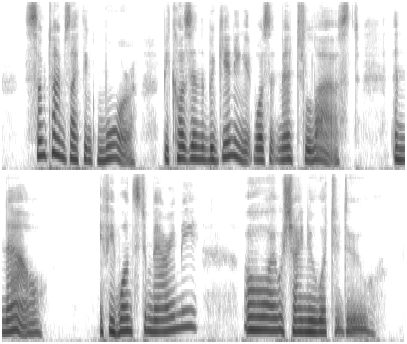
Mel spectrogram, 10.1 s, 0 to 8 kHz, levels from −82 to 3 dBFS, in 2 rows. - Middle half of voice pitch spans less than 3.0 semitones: Yes, narrow, 2.6 semitones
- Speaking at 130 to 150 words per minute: No, average, 160 wpm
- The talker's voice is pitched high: Yes, high, 210 Hz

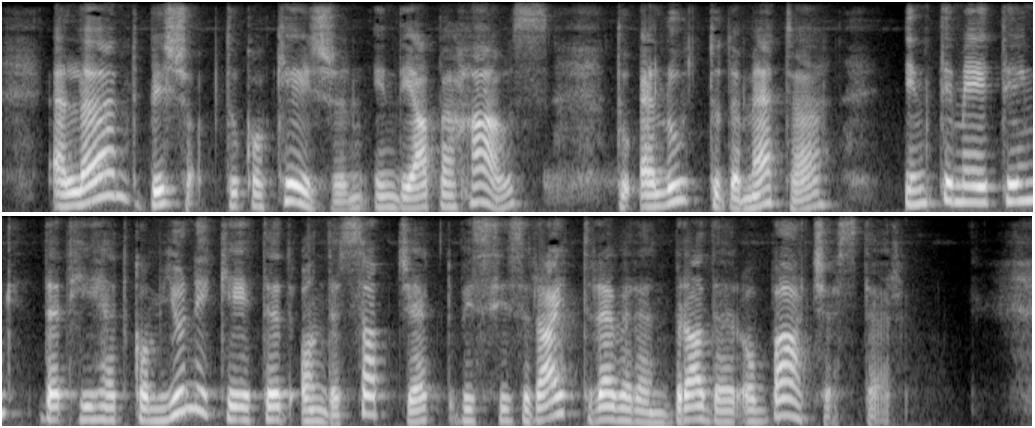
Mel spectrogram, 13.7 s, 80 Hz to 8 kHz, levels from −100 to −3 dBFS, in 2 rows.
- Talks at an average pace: No, slow, 125 wpm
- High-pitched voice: No, medium, 180 Hz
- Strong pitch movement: Yes, wide, 6.0 semitones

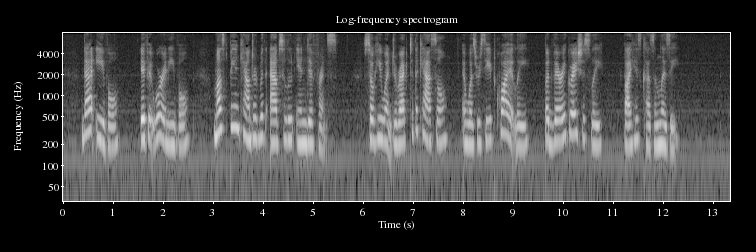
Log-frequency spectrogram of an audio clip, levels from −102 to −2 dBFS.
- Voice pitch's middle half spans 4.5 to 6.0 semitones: No, average, 3.5 semitones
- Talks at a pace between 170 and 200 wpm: No, average, 140 wpm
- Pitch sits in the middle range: No, high, 215 Hz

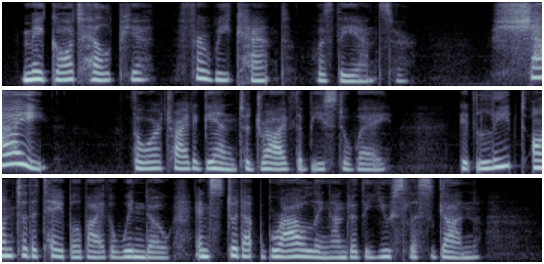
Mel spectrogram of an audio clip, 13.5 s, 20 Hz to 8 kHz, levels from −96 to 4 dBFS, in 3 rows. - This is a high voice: Yes, high, 220 Hz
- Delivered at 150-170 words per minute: Yes, average, 165 wpm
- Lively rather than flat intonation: No, average, 3.4 semitones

